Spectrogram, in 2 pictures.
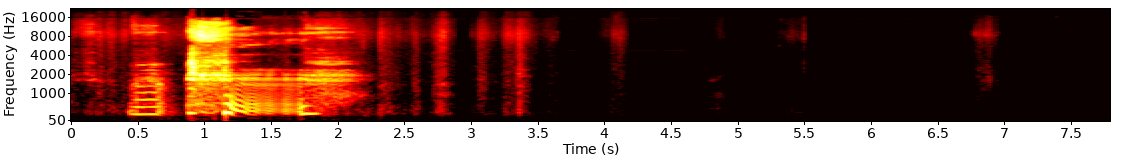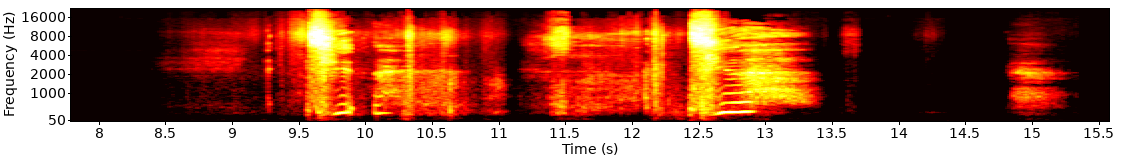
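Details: Simulated role-play scenario of a person with an awful cold, possibly flu, with fever. Loud explosive sneezes and harsh cough-like bursts separated by silence, with nasal congestion and nose-blowing; the person tells the listener to keep their distance.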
